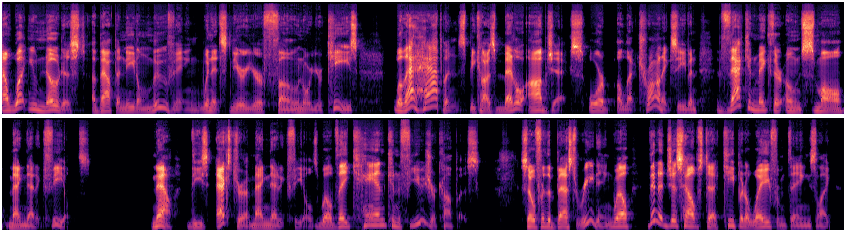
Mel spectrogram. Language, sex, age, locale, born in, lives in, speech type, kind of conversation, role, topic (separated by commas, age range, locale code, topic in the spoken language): English, male, 60-64, en-US, United States, United States, read, expert-assistant, expert, How do compasses and explorers work in polar regions?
